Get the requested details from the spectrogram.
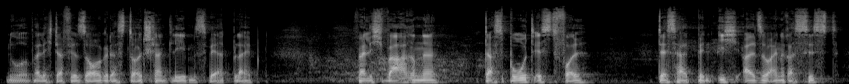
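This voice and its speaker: A man's voice: low voice, level tone, a little slow, gravelly, a bit bright, a little hiss or hum, heavily acted. A man voicing a stern, pompous middle-aged male immigration official who talks in a curt, officious manner.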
